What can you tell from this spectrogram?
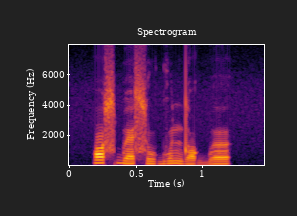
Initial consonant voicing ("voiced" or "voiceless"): voiceless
